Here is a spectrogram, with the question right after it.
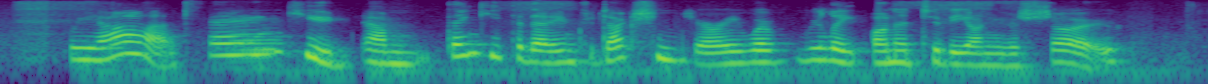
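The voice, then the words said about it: Faint Australian accent. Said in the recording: “I hear a faint accent, Australian perhaps? ... I am Australian”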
